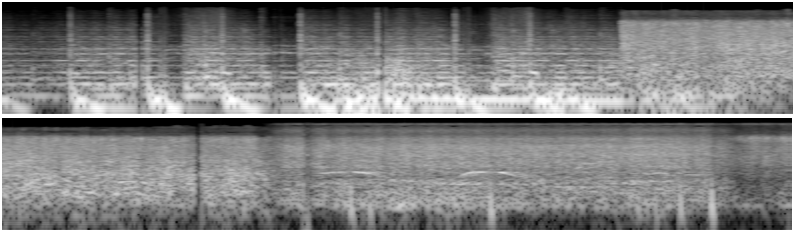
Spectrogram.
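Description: Steady rain falls in Khyber Pakhtunkhwa, a dense, loud hiss of water that takes over after a music bed fades out and continues alone to the end.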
